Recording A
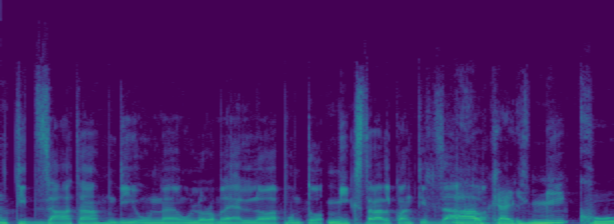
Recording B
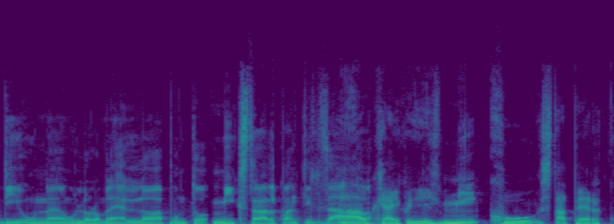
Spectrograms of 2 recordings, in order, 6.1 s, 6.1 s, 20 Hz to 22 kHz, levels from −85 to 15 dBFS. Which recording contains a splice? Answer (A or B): A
